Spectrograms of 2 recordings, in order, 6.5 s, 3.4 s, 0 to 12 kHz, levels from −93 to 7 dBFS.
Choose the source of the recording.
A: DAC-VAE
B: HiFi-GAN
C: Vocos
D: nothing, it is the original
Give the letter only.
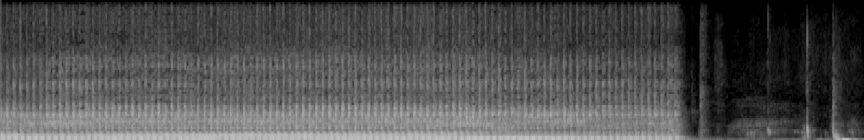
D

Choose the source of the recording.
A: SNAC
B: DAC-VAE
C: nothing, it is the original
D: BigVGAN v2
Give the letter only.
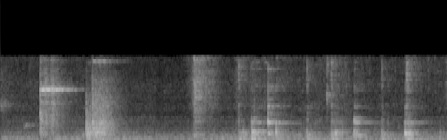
C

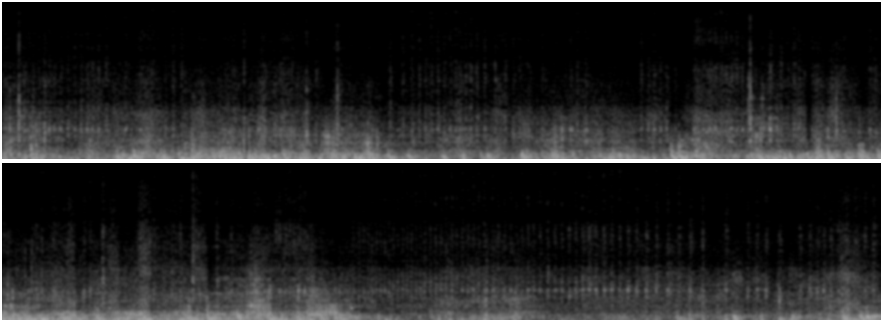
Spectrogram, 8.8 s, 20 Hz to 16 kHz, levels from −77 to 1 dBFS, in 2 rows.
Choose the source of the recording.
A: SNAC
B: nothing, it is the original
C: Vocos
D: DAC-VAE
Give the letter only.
B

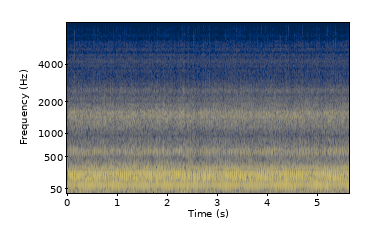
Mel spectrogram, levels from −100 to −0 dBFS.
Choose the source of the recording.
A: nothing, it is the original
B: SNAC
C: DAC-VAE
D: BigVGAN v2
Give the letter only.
A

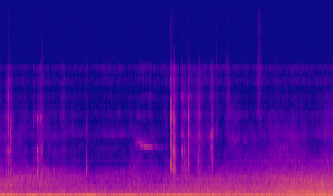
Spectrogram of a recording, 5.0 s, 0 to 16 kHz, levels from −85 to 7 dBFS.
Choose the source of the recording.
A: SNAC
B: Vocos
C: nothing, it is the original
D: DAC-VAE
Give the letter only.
D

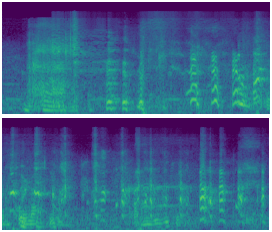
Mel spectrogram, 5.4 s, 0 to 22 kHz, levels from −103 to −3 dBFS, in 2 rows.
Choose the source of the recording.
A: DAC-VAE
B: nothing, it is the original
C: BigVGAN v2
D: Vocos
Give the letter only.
A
